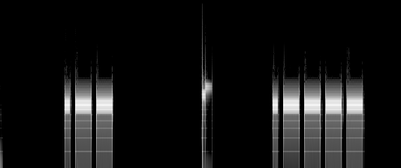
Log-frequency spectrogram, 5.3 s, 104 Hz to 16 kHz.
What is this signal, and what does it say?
Morse code, heard as a keyed tone, about 17 wpm, 700 Hz. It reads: W 1
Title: Single Character (Letter:Number:Punctuation:Prosign) Alt 17wpm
